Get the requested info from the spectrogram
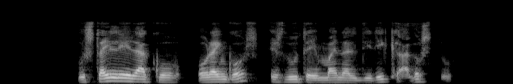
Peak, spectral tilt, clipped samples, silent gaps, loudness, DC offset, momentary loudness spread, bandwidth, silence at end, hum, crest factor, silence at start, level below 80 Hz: -6 dBFS; -5.5 dB/octave; under 0.1%; 1.87-1.98 s; -23 LUFS; under 0.1%; 13 LU; 7.8 kHz; 0.65 s; none; 18 dB; 0.8 s; -72 dBFS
